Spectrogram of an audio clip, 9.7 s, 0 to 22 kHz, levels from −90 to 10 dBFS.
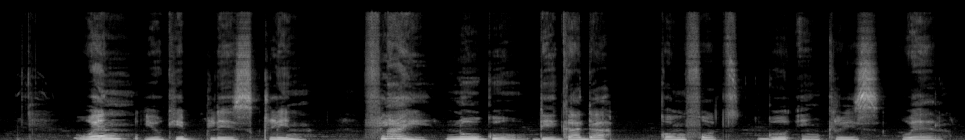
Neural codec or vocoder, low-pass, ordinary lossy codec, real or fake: vocoder, 48 kHz, 128 mel bands, Vocos; none; none; fake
